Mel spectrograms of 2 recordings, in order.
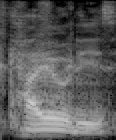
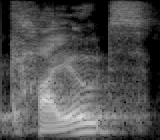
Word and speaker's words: coyotes: coyotes some people say coyotes particularly more rural areas and it infuriates me um because the correct pronunciation is coyotes it is a native american word and that's how you say it not coyotes it's like the same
